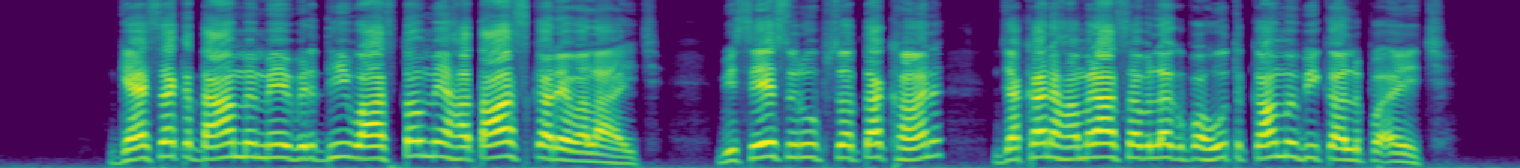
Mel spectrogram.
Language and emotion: Maithili, angry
